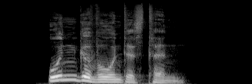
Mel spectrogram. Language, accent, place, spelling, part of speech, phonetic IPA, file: German, Germany, Berlin, ungewohntesten, adjective, [ˈʊnɡəˌvoːntəstn̩], De-ungewohntesten.ogg
- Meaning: 1. superlative degree of ungewohnt 2. inflection of ungewohnt: strong genitive masculine/neuter singular superlative degree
